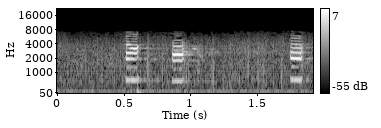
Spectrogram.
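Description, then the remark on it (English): Three short, nasal honking calls of an ivory-billed woodpecker, toy-horn-like and fairly high, the first two in quick succession and the third after a pause, over a faint steady hum. “It's actually more of a honk, kind of an awkward sound.”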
